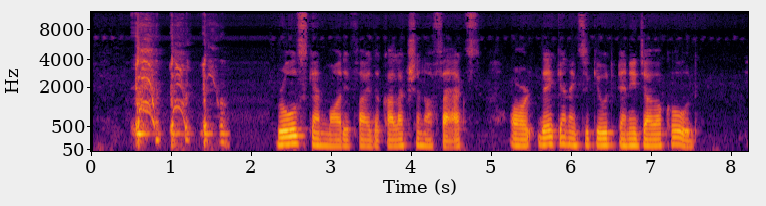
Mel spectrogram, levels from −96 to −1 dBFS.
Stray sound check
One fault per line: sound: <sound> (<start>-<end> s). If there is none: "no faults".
sound: laugh (0.5-1.8 s)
